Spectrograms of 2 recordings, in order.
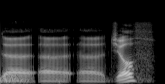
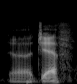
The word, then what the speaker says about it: Geoff: Um, his right hand man is a guy named Joff, or Jeff, Joff, the old pronunciation.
